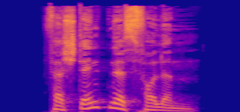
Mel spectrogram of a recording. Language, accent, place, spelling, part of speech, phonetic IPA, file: German, Germany, Berlin, verständnisvollem, adjective, [fɛɐ̯ˈʃtɛntnɪsfɔləm], De-verständnisvollem.ogg
- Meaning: strong dative masculine/neuter singular of verständnisvoll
